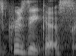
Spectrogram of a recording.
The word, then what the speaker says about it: Kruzikas: It's Kruzikas.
